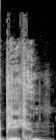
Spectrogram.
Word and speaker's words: pecan: Pecan pie. So, some people say pecan. And if you're from the deep south, you say peacon.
